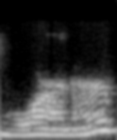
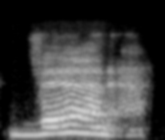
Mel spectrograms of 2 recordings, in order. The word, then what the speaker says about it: Werner: was werner it's german it was often mispronounced in california as warner because we didn't live that far from the warner brothers studios it should be pronounced more like vana in the german and the original german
